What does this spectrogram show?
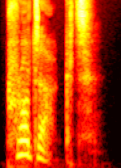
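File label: "product", British English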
